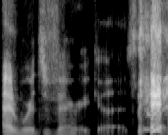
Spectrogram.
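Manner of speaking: low, sultry, mock suggestive tone. Mimicking how people praise Edward: mock-sultry, suggestive tone. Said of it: "in a tone that's, like, extremely sexual".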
